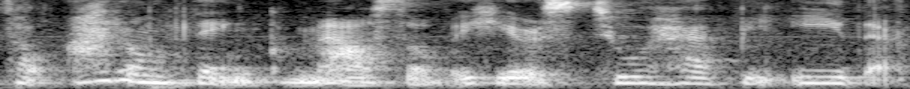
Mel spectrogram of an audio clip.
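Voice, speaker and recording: A woman in her thirties, a first-grade teacher reading aloud to young children and asking them questions in an animated, instructive way. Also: mid-range voice, moderate pace, creaky, a little hiss or hum. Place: indoors in a home room.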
